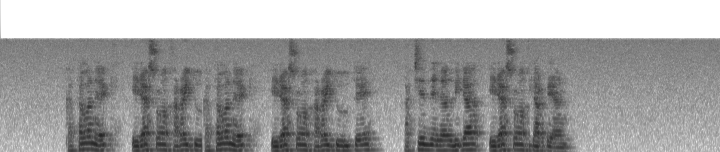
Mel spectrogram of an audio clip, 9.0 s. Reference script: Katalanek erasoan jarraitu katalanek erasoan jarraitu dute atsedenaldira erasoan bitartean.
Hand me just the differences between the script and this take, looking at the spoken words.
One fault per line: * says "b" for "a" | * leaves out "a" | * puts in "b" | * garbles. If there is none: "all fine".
all fine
